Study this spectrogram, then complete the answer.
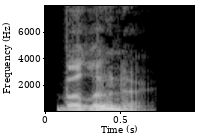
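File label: "ballooner", British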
